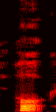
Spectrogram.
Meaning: 1. To foul up; to be occupied with difficulty, tangle, or unpleasantness; to be broken 2. To steal, especially petty theft or misnomer in jest 3. To vomit, cough up 4. To gulp 5. To throw
- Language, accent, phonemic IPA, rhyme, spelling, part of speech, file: English, Australia, /ˈhɔː(ɹ)k/, -ɔː(ɹ)k, hork, verb, En-au-hork.ogg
